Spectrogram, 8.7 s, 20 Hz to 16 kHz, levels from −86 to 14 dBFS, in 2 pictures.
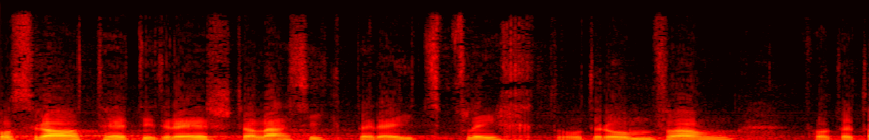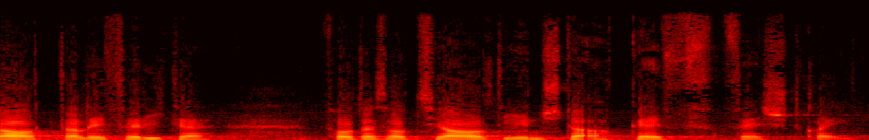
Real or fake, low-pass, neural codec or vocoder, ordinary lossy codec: real; 14.4 kHz; none; none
